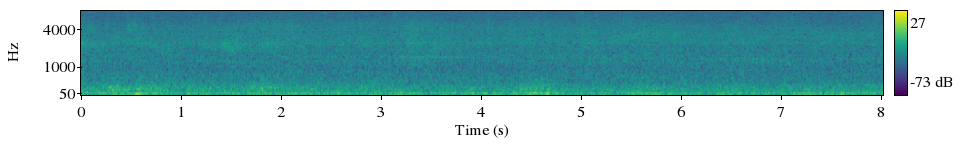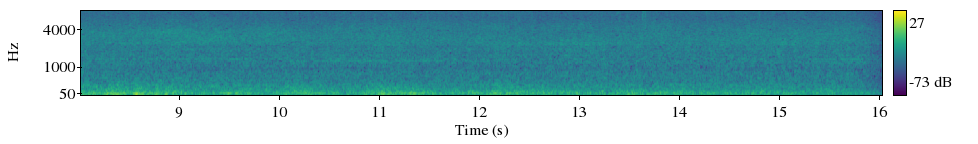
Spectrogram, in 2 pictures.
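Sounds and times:
thunderstorm: 0.0s - 16.0s.

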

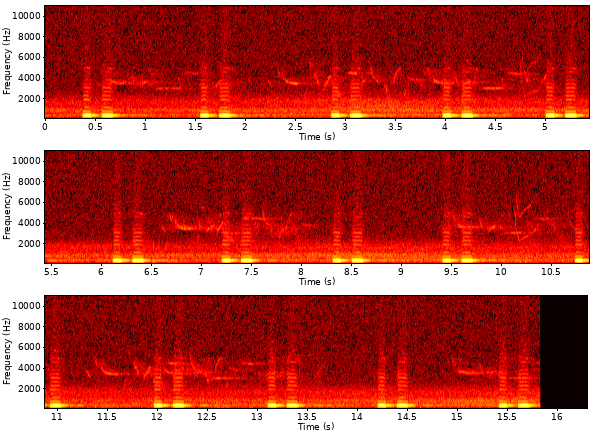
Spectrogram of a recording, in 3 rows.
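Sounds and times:
oriental cuckoo calling: 0.4s - 2.0s, 2.8s - 3.3s, 4.0s - 5.4s, 6.1s - 8.7s, 9.4s - 13.6s, 14.2s - 14.7s, 15.4s - 15.9s.

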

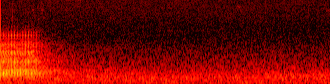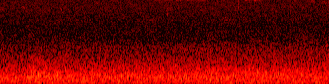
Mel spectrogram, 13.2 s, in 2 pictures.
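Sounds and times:
black woodpecker calling: 0.0s - 1.6s.

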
